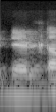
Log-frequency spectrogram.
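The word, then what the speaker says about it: delta: ये डेल्टा pronounce करते हैं इसको, ए डेल्टा बी, सिमेट्रिक डिफरेंस कहते हैं।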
